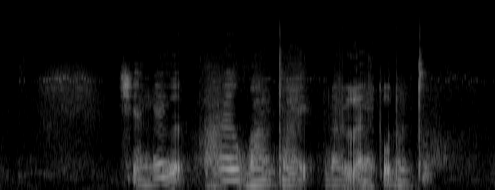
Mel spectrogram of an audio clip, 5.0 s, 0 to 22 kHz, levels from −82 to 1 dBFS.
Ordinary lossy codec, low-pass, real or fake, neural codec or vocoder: none; none; fake; codec, 44.1 kHz, 1.7 kbps, Pupu-Codec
